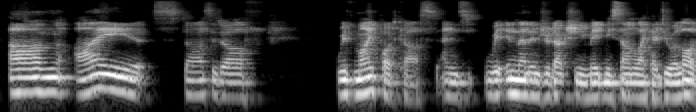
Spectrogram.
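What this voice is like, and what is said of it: Very plummy English accent. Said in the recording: “your very plummy English accent”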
